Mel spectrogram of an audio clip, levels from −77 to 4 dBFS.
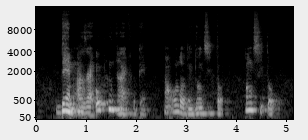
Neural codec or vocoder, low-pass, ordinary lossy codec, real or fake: codec, 44.1 kHz, 2.6 kbps, DAC; 14.4 kHz; none; fake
